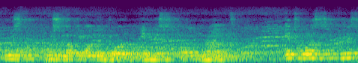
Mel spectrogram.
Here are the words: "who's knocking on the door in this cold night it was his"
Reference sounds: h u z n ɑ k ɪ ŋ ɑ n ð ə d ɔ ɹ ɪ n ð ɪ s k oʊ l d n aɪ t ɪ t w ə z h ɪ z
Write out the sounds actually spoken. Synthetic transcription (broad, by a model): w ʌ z l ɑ k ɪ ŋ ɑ n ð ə d ɔ ɹ ɪ n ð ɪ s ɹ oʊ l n aɪ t ɪ t w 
